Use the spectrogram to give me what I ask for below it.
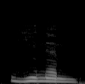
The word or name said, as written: yinem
